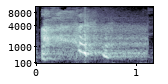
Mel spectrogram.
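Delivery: high, breathless laughing fit; burst of laughter. Retold or imitated. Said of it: "I burst out laughing".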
